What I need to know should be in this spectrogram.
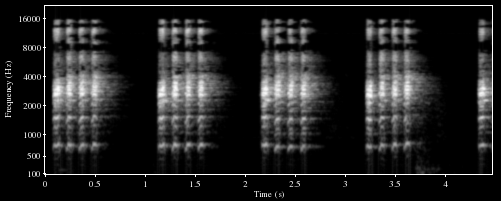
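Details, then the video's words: A kakariki calling to another: bursts of four or five rapid, nasal chattering notes, each burst repeated about once a second, loud and clear with no other sounds. "Kakariki Bros. Lemon calls Pineapple"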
